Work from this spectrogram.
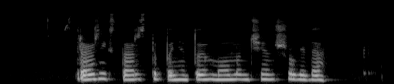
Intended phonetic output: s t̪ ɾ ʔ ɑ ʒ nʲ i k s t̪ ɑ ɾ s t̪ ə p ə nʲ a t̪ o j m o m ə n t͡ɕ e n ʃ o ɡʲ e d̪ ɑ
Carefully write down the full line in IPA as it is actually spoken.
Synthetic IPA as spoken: s t̪ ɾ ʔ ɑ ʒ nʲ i k s t̪ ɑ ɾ s t̪ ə p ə nʲ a t̪ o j m o m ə n t͡ɕ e n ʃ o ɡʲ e d̪ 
